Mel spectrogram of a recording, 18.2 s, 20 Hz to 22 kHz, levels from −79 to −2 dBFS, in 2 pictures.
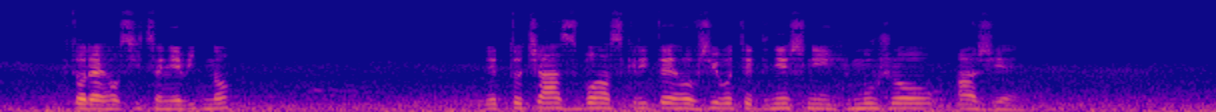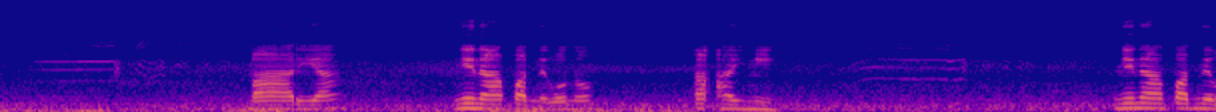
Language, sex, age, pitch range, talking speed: Slovak, male, 30-49, 135-170 Hz, 70 wpm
